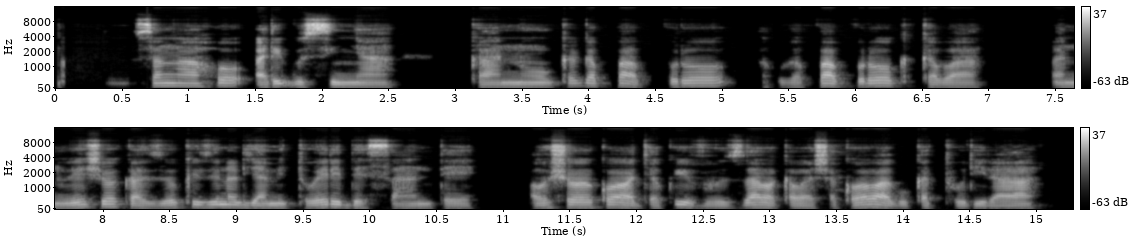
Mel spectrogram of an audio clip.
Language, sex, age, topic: Kinyarwanda, male, 25-35, finance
